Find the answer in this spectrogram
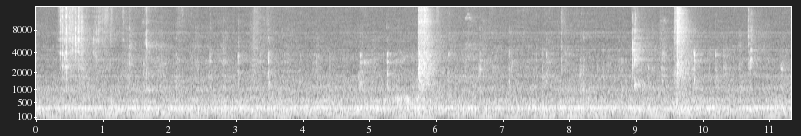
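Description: Faint chewing of a fried spring roll, with scattered soft crunches and small mouth clicks over a steady low hum.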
